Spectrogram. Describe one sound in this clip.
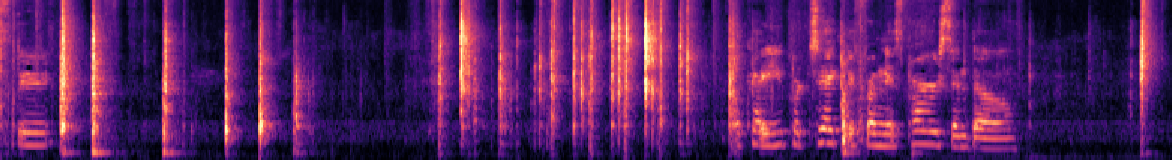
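Cards slap and flick against a tabletop.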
